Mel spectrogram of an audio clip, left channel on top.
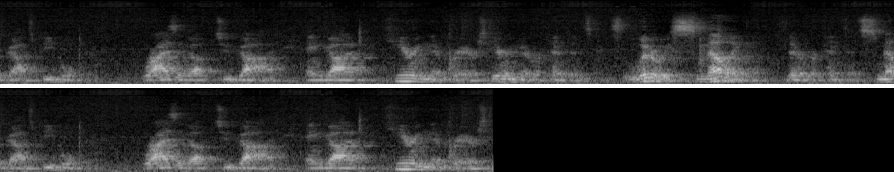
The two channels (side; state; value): right; drops out; at 5.0 s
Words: God's people rising up to God, and God hearing their prayers, hearing their repentance, literally smelling their repentance,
